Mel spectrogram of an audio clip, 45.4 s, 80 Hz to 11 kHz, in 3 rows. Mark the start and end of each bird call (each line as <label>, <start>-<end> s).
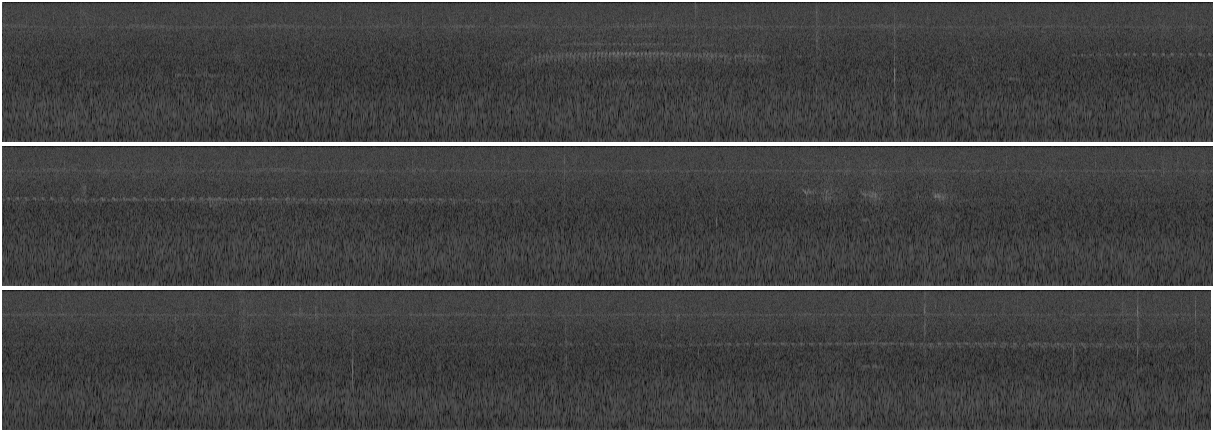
Hoffmann's Woodpecker (Melanerpes hoffmannii), 6.3-9.8 s
Boat-billed Flycatcher (Megarynchus pitangua), 25.1-27.2 s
